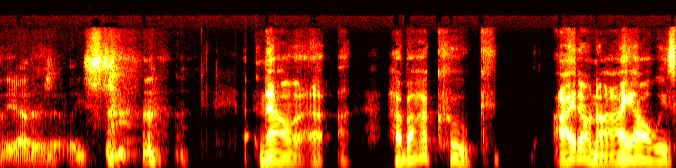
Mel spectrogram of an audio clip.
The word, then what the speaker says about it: Habakkuk: mm-hmm so yeah uh habakkuk i tend to say habakkuk but habakkuk is actually a little bit better the pronunciation so he is actually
